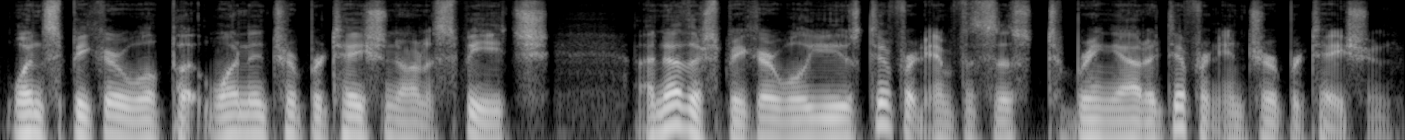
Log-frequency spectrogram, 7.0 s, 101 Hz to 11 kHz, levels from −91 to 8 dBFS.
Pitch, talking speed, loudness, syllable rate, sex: 100 Hz, 180 wpm, -19 LUFS, 6.5 syllables/s, male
